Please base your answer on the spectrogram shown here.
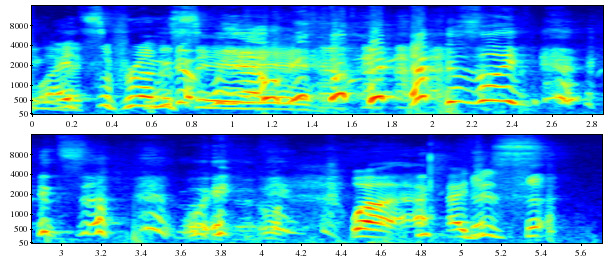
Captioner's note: group laughs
